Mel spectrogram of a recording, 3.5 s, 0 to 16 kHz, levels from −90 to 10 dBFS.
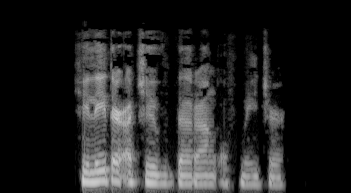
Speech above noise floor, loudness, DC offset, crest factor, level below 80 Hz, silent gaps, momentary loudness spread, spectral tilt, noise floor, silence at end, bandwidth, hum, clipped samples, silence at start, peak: over 71 dB; -19 LUFS; under 0.1%; 20 dB; -58 dBFS; none; 16 LU; -5.5 dB/octave; under -90 dBFS; 0.7 s; 9.6 kHz; none; under 0.1%; 0.75 s; -2 dBFS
